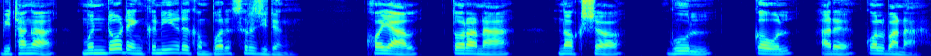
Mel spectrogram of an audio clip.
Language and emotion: Bodo, neutral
